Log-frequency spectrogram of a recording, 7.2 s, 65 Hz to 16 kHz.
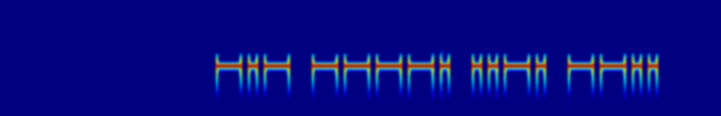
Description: Morse code, heard as a keyed tone, about 15 wpm, 700 Hz. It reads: K9FZ
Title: USA Call Signs - 4 Characters - Repeated 2x - 15wpm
